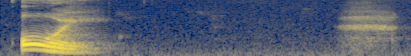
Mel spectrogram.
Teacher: sound is slightly longer than the second and has more emphasis notice the lip movement goes from rounded to a slight smile and the tongue moves from forward to upward · the first sound is slightly longer than the second and has more emphasis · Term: diphthong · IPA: /ɔɪ/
